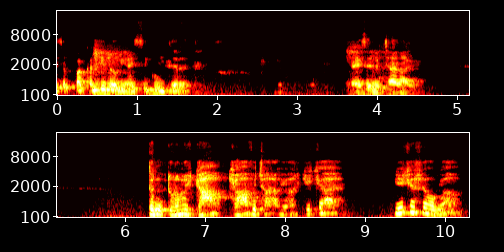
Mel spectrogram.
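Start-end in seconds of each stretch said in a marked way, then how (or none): 6.3-10.2 whispered self-reproach; whispered inner panic; guilty whisper. Acted. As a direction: hiss it to yourself in shock.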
